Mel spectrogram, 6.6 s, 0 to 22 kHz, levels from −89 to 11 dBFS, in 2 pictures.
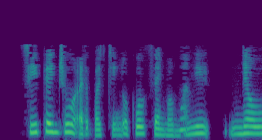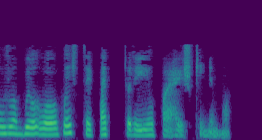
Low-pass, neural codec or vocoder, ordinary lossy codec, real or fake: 7.2 kHz; codec, 16 kHz, 0.5 kbps, FreqCodec, larger model; MP3, 24 kbps; fake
